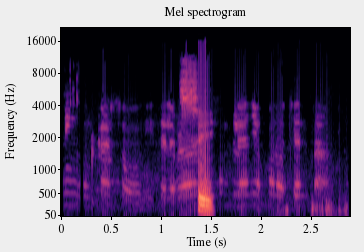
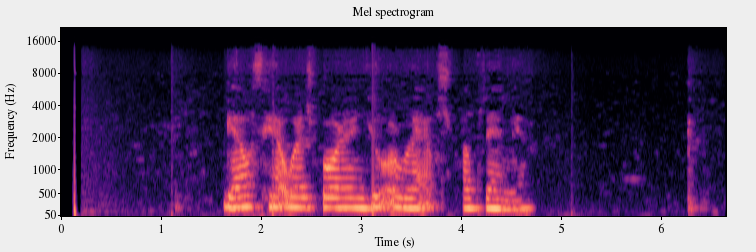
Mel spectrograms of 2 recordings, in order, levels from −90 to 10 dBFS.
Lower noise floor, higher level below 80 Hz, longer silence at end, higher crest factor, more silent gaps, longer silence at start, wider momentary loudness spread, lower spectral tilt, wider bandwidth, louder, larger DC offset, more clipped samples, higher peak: second, -51 dBFS vs -61 dBFS; second, -56 dBFS vs -44 dBFS; about the same, 0.2 s vs 0.3 s; first, 22 dB vs 16 dB; neither; second, 0.05 s vs 1.65 s; first, 23 LU vs 11 LU; second, -4.5 dB/octave vs -7.5 dB/octave; first, 16 kHz vs 13 kHz; second, -22 LUFS vs -14 LUFS; neither; neither; second, -6 dBFS vs 0 dBFS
